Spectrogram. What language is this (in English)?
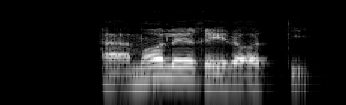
Persian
